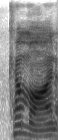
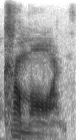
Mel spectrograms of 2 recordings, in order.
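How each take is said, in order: First: It sounds encouraging, urging someone onward. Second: It sounds doubtful and dismissive. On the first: Go ahead and keep talking. "Meaning go ahead" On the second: I don't believe you. "different intonation... I don't believe you"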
